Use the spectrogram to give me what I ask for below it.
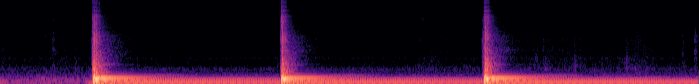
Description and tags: hand hitting table
a fist hitting a table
